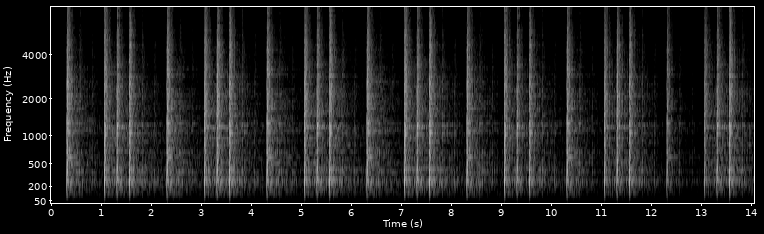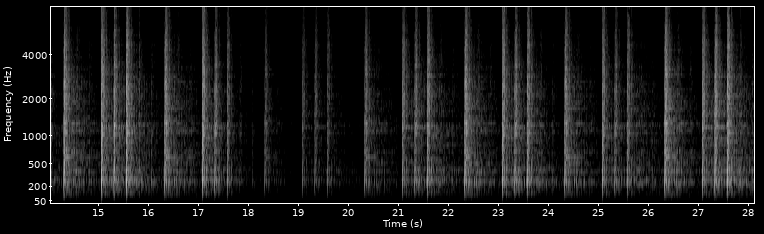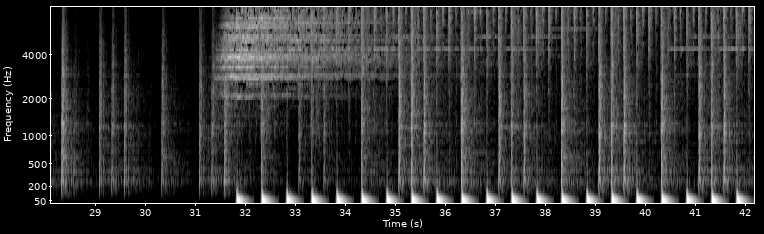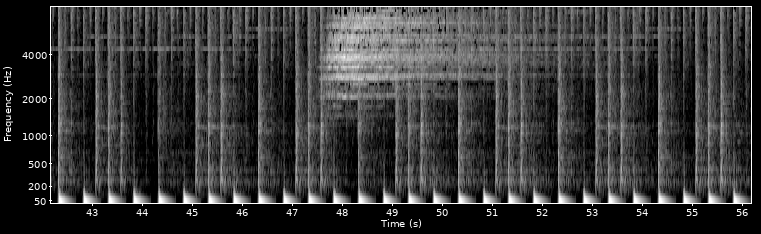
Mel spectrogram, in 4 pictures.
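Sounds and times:
drums: 0:00.3 - 0:56.1.

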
